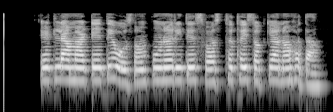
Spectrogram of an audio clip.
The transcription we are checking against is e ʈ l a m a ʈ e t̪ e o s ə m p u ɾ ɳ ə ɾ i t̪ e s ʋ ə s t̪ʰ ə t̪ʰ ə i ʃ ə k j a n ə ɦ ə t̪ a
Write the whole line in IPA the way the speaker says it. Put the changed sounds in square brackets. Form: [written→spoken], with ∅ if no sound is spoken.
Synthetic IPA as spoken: e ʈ l a m a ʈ e t̪ e o s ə m p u ɾ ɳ ə ɾ i t̪ e s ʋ ə s t̪ʰ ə t̪ʰ ə i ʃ ə k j a n ə ɦ ə t̪ a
